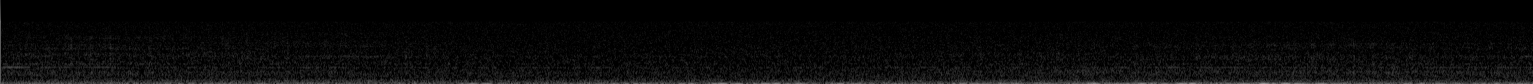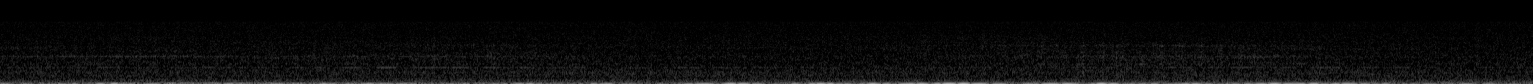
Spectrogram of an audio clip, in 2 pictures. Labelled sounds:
0.0	0.3	vessel noise, 0.80 to 0.99 kHz

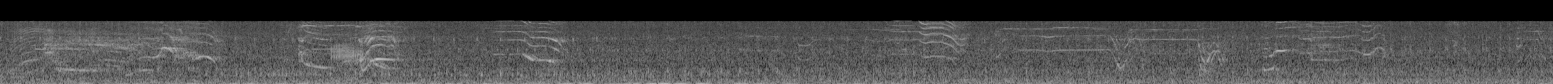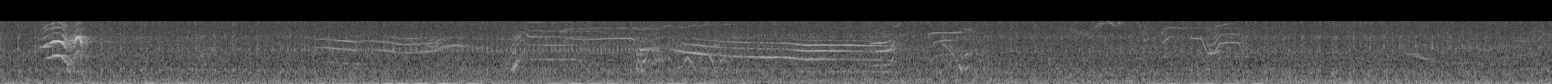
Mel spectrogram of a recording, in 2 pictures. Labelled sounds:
0.0	2.2	killer whale, northern resident, G clan, 0.90 to 5.4 kHz
3.0	4.0	killer whale, northern resident, G clan, 0.80 to 6.4 kHz
4.9	5.7	killer whale, northern resident, G clan, 0.99 to 7.9 kHz
8.4	9.6	killer whale, northern resident, G clan, 1.2 to 8.0 kHz
10.0	12.0	killer whale, northern resident, G clan, 1.7 to 5.7 kHz
12.6	13.8	killer whale, northern resident, G clan, 1.0 to 7.9 kHz
15.2	15.5	killer whale, northern resident, G clan, 4.6 to 4.8 kHz
15.9	16.5	killer whale, northern resident, G clan, 0.86 to 7.3 kHz
18.7	22.0	killer whale, northern resident, G clan, 1.1 to 7.3 kHz
22.2	24.5	killer whale, northern resident, G clan, 0.83 to 3.2 kHz
24.8	25.2	killer whale, northern resident, G clan, 2.5 to 4.7 kHz
26.5	28.0	killer whale, northern resident, G clan, 2.3 to 7.4 kHz
29.6	29.9	killer whale, northern resident, G clan, 1.2 to 1.6 kHz
30.7	30.9	killer whale, northern resident, G clan, 2.8 to 3.0 kHz

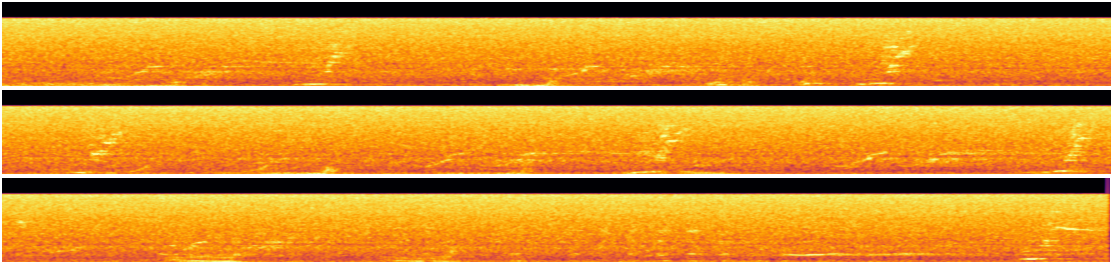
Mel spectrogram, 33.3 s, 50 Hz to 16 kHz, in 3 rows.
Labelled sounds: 32.7	33.2	humpback whale, 1.5 to 1.8 kHz

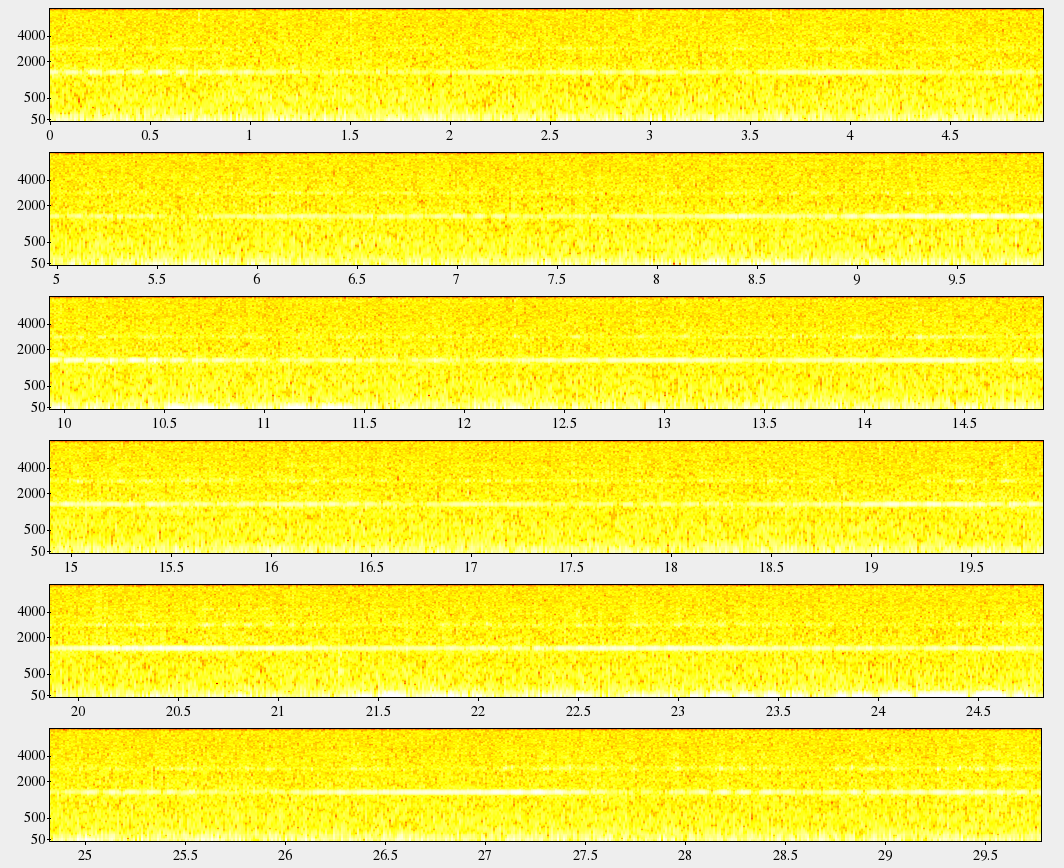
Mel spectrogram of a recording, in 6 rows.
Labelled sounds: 26.6	26.9	vessel noise, 1.4 to 1.5 kHz

